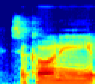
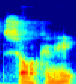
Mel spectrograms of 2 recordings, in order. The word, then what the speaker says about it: Saucony: some of you might be wondering why I'm pronouncing the brand s because you might have heard others say sakone or sa without going into all the history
